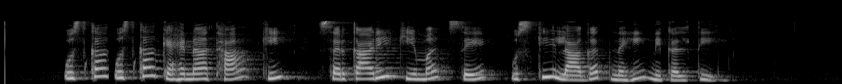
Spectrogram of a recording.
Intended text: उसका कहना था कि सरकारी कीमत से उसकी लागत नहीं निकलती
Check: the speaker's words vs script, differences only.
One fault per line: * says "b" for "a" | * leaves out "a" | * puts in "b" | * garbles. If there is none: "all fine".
* puts in "उसका"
